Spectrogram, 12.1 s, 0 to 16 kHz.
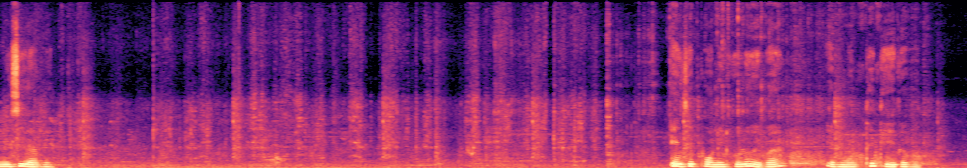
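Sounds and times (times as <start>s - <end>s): metal spatula scraping a pan: 0.1s - 11.8s.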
